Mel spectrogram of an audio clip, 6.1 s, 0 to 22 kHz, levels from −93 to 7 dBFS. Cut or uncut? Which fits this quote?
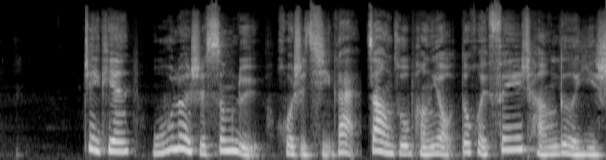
cut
